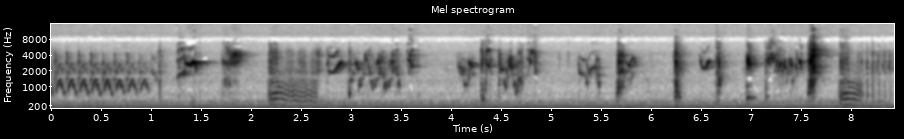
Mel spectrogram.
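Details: Parakeet playing with its owner's fingers, a sign of love and trust; softer, varied chatter mixing a rapid pulsed warble, a wavering trill, scratchy squawks and sharp chirps.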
